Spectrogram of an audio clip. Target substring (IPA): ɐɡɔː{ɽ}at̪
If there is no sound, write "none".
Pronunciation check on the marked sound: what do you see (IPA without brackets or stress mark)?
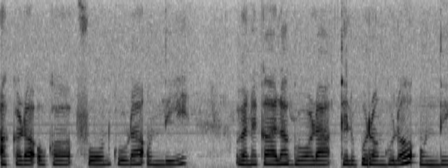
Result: ɽ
